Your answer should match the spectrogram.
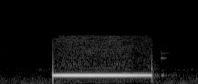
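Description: A single steady telephone tone sounds for about one second, a loud, flat mid-pitched electronic beep with a faint hiss behind it, starting and stopping abruptly. No one speaks.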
